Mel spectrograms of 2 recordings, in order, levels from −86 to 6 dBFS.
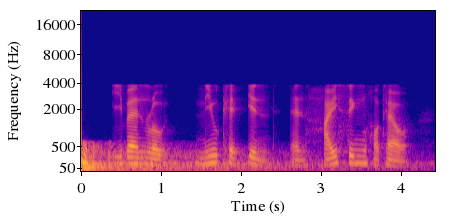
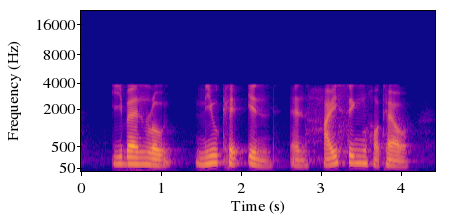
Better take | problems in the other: second | background sound (Boom); 1 dB below the speech

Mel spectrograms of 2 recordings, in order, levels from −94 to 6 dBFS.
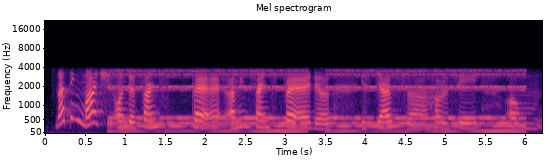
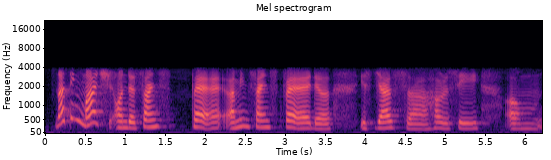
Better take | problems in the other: second | background sound (Organ); 4 dB below the speech

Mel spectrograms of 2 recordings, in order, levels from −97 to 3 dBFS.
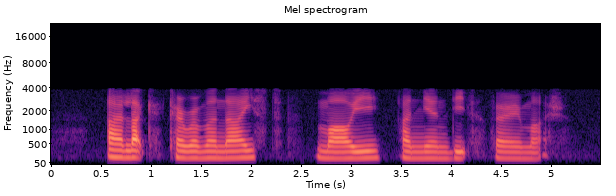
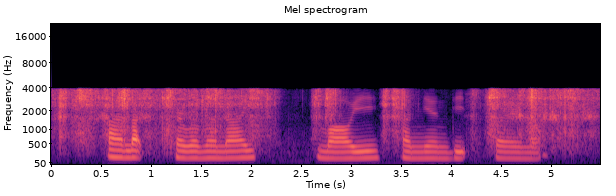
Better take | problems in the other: first | background sound (Rattle (instrument)); 2 dB above the speech

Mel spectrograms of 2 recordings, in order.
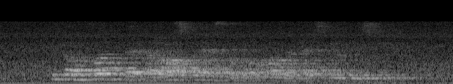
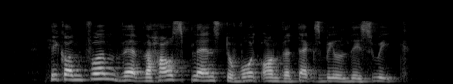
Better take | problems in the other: second | background sound (Water); 12 dB below the speech // room echo; dies away in 1.9 s

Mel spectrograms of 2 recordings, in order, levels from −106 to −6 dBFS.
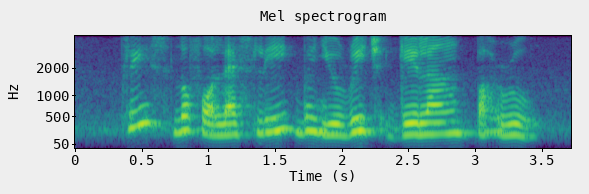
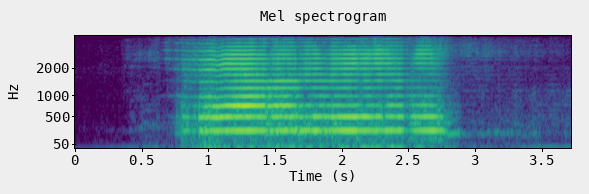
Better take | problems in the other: first | noise reduction (neural separator model SepFormer WHAMR!)

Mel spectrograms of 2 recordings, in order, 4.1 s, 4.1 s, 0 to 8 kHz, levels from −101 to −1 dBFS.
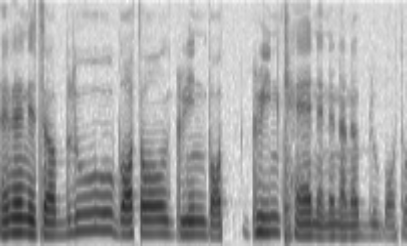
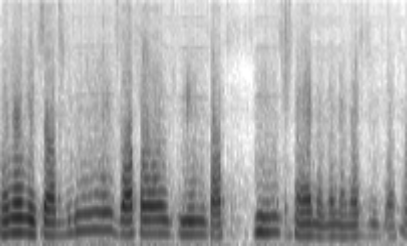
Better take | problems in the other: first | noise reduction (neural separator model SepFormer DNS4)

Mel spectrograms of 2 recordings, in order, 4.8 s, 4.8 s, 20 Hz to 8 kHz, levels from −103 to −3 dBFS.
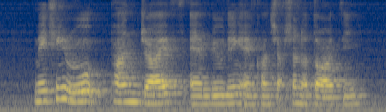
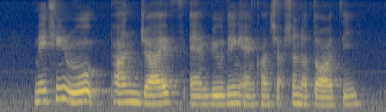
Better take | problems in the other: second | room echo; dies away in 0.8 s

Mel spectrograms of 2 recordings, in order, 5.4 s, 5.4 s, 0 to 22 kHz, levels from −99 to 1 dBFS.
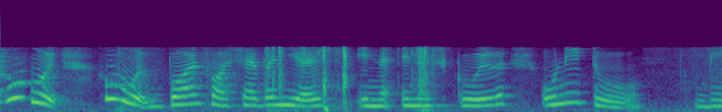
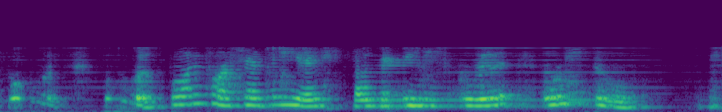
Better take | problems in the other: first | noise reduction (neural mask model DeepFilterNet 3)

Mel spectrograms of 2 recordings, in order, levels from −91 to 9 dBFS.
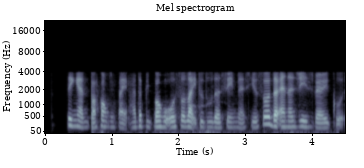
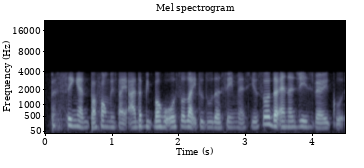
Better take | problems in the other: second | noise reduction (neural mask model DeepFilterNet 3)

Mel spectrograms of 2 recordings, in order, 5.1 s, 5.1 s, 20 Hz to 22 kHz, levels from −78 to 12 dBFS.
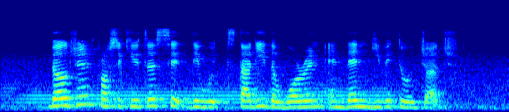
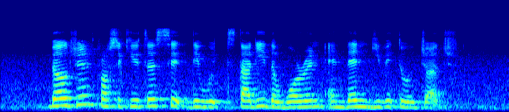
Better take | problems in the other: second | background sound (Brass instrument); 16 dB below the speech

